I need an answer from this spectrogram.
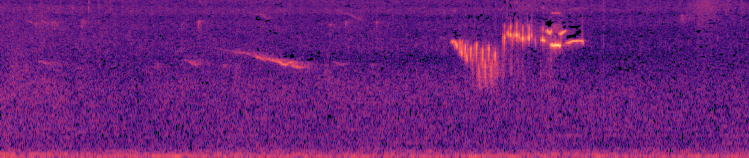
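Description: Birds calling over a steady low rumble: a faint gliding call about three seconds in, then a short buzzy call followed by a few high chirps, the loudest about five and a half seconds in.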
